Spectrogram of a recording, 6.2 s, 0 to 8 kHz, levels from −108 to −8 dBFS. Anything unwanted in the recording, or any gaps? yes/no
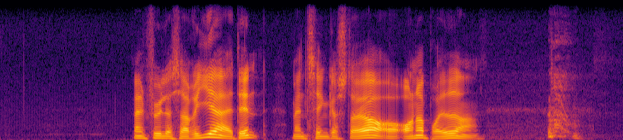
yes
